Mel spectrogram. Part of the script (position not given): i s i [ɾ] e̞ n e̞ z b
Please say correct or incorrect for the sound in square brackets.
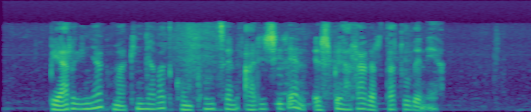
correct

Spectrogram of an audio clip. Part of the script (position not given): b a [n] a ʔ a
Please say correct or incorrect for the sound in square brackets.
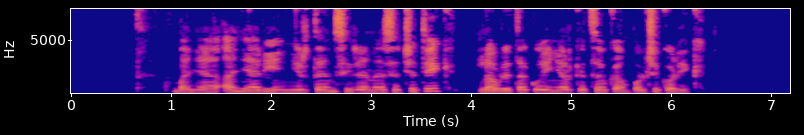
incorrect: ɲ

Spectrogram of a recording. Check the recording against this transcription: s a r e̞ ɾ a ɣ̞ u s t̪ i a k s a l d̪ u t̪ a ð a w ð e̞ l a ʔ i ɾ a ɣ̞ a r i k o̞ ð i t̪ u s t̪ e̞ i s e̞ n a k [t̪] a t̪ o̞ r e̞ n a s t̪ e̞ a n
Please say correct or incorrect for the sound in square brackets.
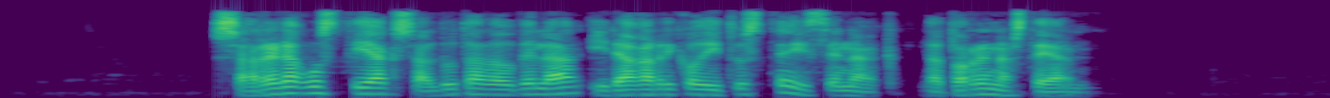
incorrect: d̪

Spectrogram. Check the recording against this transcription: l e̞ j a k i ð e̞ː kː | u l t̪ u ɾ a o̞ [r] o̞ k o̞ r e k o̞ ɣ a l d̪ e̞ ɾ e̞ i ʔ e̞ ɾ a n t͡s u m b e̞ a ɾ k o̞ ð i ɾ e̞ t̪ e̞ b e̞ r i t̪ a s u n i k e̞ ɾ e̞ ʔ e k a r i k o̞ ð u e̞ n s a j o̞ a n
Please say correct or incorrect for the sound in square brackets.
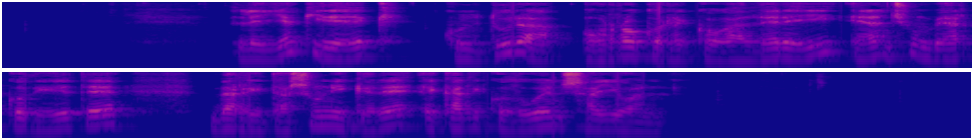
correct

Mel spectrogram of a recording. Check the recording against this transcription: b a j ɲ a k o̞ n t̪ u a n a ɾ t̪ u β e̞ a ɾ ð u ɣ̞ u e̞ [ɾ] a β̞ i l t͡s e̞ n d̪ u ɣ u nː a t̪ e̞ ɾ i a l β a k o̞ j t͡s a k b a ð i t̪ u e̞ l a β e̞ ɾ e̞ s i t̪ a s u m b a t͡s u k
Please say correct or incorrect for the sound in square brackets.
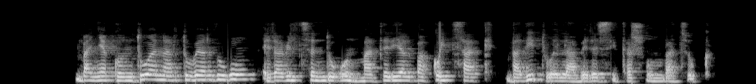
correct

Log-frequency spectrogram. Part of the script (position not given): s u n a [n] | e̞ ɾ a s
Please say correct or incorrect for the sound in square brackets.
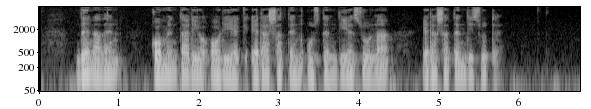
incorrect: none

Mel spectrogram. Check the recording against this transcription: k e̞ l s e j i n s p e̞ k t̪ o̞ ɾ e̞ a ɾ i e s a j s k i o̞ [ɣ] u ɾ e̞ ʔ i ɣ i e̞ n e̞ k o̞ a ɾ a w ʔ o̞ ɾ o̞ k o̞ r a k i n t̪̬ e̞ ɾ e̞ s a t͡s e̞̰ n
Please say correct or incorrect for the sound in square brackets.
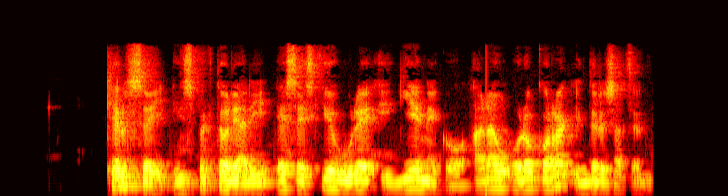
correct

